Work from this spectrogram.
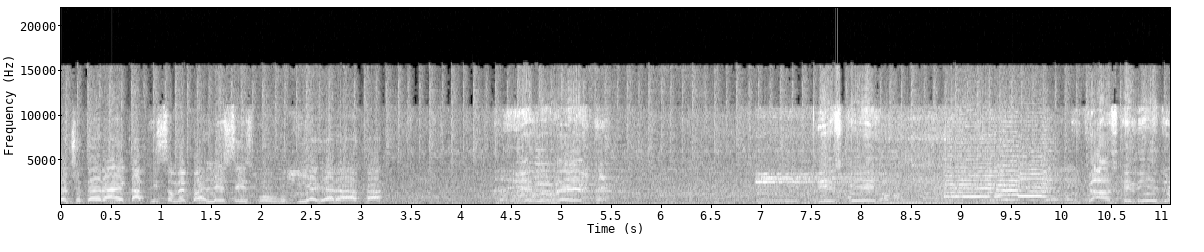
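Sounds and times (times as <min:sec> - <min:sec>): motor vehicle running: 0:00.0 - 0:11.0.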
